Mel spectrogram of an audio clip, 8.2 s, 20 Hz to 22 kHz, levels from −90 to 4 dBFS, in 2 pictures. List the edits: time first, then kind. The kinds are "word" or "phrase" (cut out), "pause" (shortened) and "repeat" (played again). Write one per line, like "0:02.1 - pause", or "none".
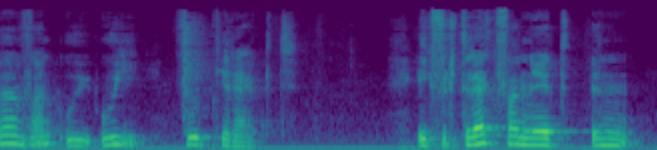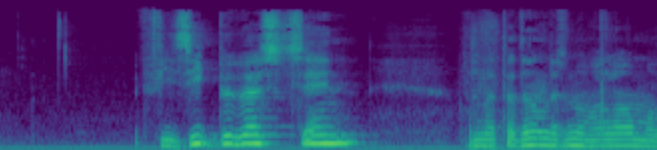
none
